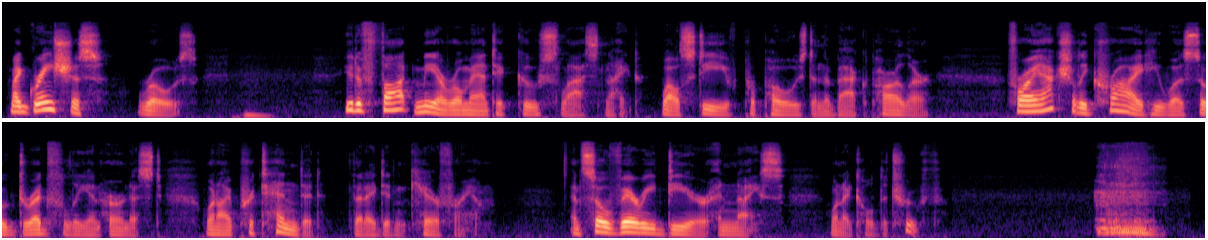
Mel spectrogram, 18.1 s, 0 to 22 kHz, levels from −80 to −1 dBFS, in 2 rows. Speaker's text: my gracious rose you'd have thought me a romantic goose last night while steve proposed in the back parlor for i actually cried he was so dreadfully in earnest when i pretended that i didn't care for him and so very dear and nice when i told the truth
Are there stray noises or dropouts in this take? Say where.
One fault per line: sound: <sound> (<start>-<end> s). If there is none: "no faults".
sound: breath (1.7-2.2 s)
sound: throat clearing (17.2-17.8 s)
